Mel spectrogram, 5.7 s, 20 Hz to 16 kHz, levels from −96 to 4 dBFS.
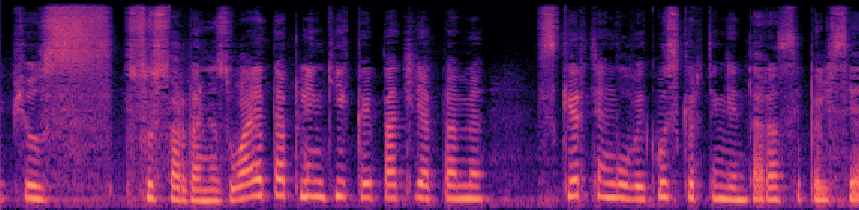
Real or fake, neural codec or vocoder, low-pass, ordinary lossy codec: fake; codec, 44.1 kHz, 7.8 kbps, Pupu-Codec; 14.4 kHz; AAC, 48 kbps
